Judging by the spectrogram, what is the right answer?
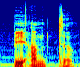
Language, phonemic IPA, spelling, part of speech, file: German, /bəˈʔamtə/, Beamte, noun, De-Beamte.ogg
- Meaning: 1. female equivalent of Beamter: government employee, (government) official, civil servant, public servant, (police) officer 2. inflection of Beamter: strong nominative/accusative plural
